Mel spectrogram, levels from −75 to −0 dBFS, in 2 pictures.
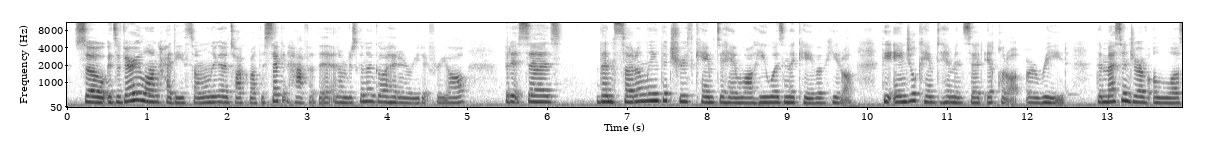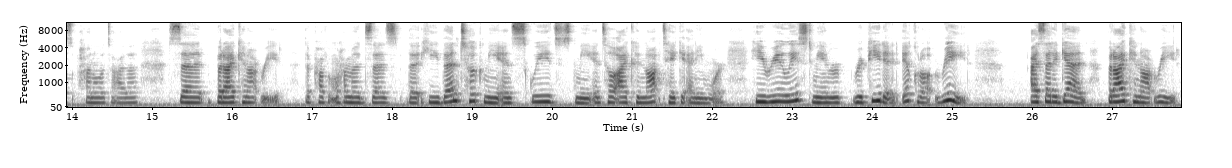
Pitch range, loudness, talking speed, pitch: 195-230 Hz, -25 LUFS, 215 wpm, 210 Hz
